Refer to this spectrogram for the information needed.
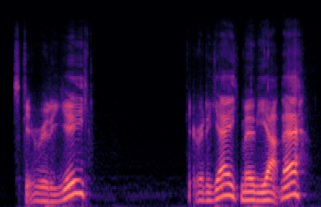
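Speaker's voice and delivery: clumsy, terrible put-on Australian accent. Lining up a layout while talking, in a terrible Australian accent. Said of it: "Apologies for my terrible Australian accent".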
